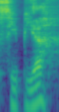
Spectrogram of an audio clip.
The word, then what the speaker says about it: sepia: starting with sepia, actually, so that's pronounced, not sepia. I can't get over pronouncing it sepia because I only saw it written for the longest time. But it is sepia.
